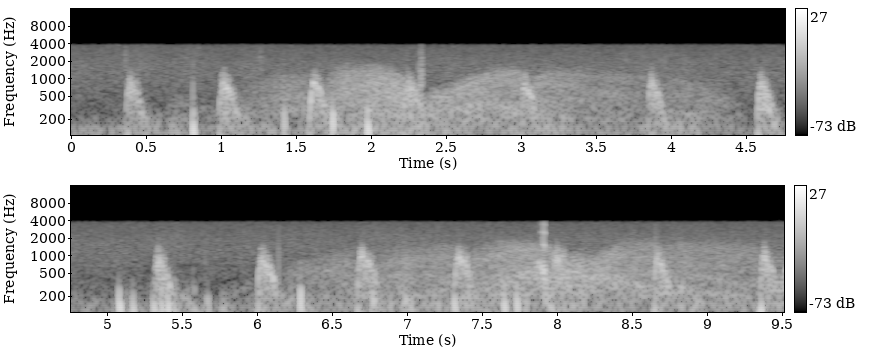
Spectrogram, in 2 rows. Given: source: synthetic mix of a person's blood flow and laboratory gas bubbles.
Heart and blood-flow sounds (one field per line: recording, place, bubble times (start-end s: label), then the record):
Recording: Doppler ultrasound of blood flow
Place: subclavian vein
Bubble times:
7.88-8.03 s: bubbles
From the record:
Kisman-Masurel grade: 122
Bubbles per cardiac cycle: 1 to 2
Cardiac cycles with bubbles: 10 to 50%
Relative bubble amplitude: moderate (0.250 to 0.450)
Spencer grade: 2 (many but less than half of the cardiac periods contain bubble signals, singularly or in groups)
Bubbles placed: anywhere in the cardiac cycle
